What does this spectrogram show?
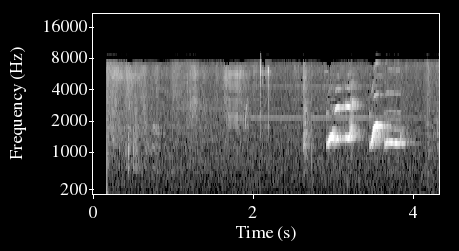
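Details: A pet cockatiel playing with its foot and doing peek-a-boo gives two short, clear whistled phrases that rise and then fall.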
